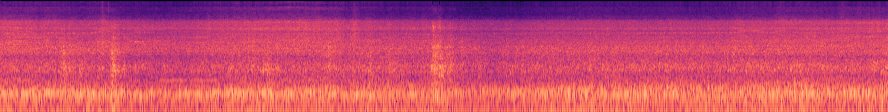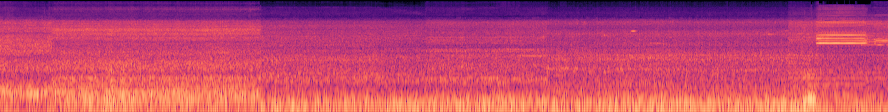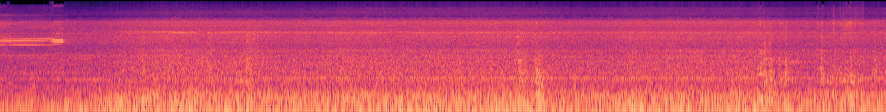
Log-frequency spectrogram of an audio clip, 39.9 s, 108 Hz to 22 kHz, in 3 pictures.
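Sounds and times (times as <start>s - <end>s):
excavator diesel engines under load: 0.0s - 39.9s
hydraulic working noise: 0.0s - 39.9s
short high beeping tone: 14.1s - 17.2s, 19.7s - 21.8s.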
